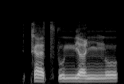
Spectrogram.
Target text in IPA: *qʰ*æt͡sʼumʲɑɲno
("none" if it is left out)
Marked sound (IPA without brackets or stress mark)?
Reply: k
